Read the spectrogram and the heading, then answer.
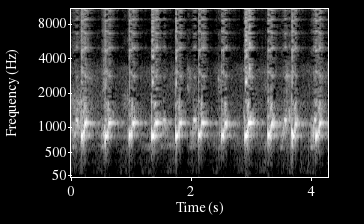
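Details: White-breasted waterhen call used to lure birds into traps: strong, slightly nasal notes, each with a sharp onset, repeated steadily about two or three times a second.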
